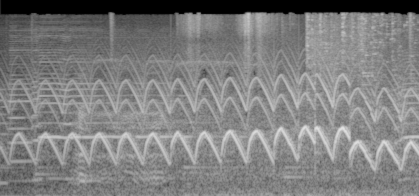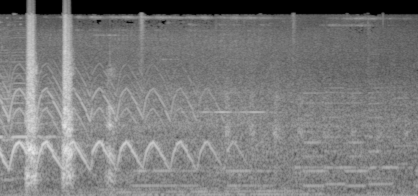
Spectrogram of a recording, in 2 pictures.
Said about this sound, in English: when suddenly she was startled from her daze by an approaching siren.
